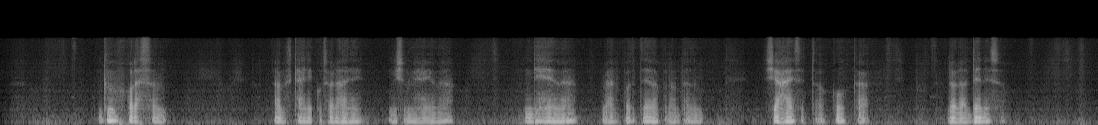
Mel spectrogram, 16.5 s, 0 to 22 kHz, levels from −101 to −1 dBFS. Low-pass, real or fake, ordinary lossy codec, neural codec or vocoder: 7.2 kHz; fake; none; codec, 16 kHz, 0.2 kbps, FocalCodec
